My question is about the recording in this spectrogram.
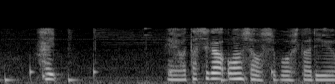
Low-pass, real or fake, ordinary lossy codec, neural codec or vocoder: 5.4 kHz; real; none; none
